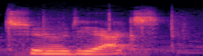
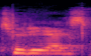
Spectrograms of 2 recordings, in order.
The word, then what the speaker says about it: IIDX: Beat Mania 2dx uh that is pronounced the 2dx uh or just 2dx for short um is konami's Flagship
